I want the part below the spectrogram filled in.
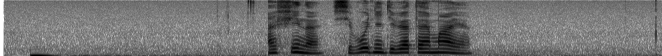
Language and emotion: Russian, neutral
